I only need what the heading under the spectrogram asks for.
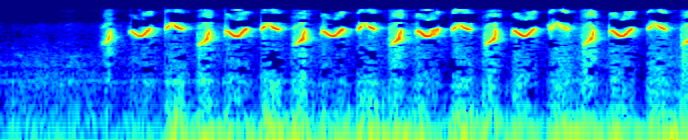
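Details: Cinereous tit encouraging other tits to sing, delivering a brisk series of high piping notes, sharp upsweeps interleaved with looping whistled slurs, roughly two per second.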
